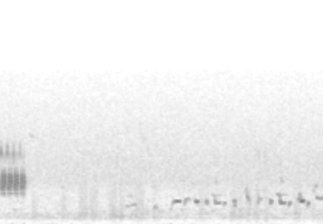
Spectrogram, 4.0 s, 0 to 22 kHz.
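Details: Male Brewer's Sparrow on his territory in big sagebrush near Silver City, Montana, on a July 2022 morning after sunrise, giving his simple two-buzz short song: a brief, high, dry buzz, then faint scattered chirps and twittering over a quiet background.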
